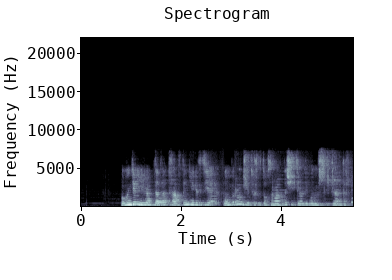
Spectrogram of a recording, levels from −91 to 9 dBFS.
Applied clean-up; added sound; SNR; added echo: neural mask model DeepFilterNet 3.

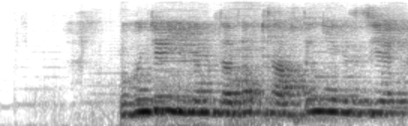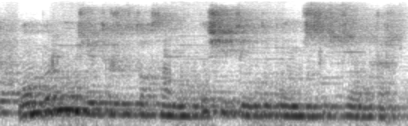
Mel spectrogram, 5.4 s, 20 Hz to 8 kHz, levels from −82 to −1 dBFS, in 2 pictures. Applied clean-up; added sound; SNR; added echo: neural separator model SepFormer DNS4.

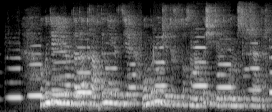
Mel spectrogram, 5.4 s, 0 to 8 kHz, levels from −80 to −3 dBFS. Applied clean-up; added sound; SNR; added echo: none; Wind instrument, woodwind instrument; 2 dB; reverberation time 1.1 s.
